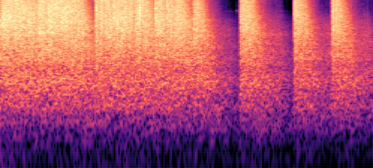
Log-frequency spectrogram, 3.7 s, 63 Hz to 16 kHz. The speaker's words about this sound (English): He's pulling out a gun. 3 rounds. Fire.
